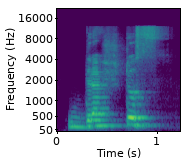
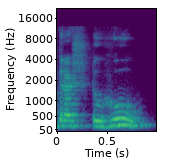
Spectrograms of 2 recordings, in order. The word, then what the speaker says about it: द्रष्टुस्: the word sound sa, generally the visarga sound is ha, but it will change it to sa because the following syllable is sa. Drashtus, not drashtuhu.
